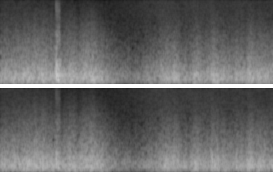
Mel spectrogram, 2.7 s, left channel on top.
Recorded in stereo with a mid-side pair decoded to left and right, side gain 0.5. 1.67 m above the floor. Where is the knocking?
45° left.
